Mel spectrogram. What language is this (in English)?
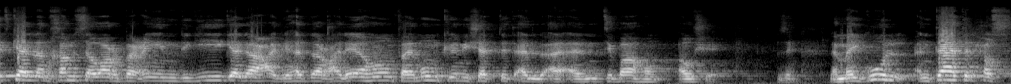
Arabic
